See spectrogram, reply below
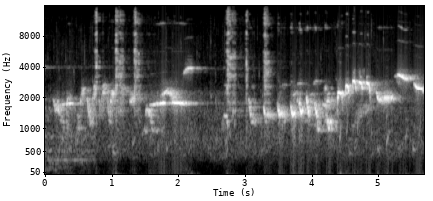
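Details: White-rumped shama master song to get other shamas singing: fast warbled and whistled phrases with sharp clicks, continuous and varied, ending in rising whistles.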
